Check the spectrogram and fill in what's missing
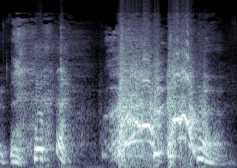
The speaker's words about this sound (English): I got a cough, so headphone users beware. I'm going to hack up a lung real quick. The cigarettes are getting me.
